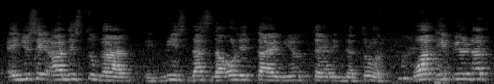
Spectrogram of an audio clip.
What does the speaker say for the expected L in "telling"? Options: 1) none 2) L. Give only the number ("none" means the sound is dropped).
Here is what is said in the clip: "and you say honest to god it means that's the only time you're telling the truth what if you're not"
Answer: 2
